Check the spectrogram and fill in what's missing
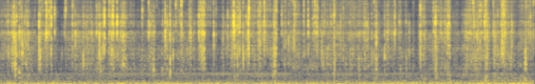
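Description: A white thermal paper receipt is crumpled into a wad and squeezed between the fingertips. A steady stream of quiet, bright, crisp crinkles and crackles fills the clip, rising and falling in small bursts for about seven seconds with almost no low end.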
